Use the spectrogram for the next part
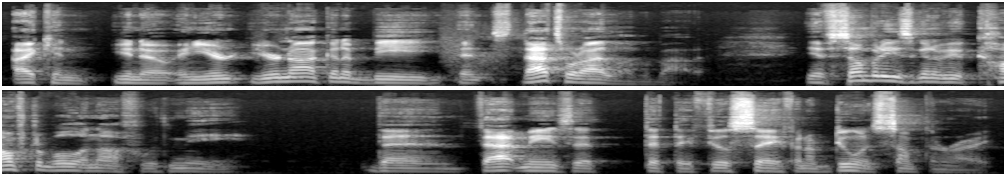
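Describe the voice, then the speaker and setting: A man's voice: lowish voice, animated, a little fast, fairly bright tone. A man co-hosting a casual podcast, swearing freely, laughing often and turning earnest when talking about friendship and trust. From Mexican-American. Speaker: podcast co-host. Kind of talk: casual chat.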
